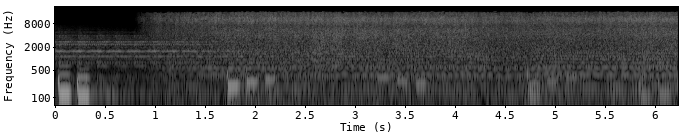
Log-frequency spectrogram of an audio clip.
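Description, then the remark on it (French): A drone buzzes steadily in flight, a dense, whining hum with stacked harmonic tones that waver slightly in pitch, preceded by a couple of brief low thumps at the start. No one speaks. “Depuis plus de 20 ans, Philippe Grandjean pilote des drones pour l'université Lyon 1.”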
